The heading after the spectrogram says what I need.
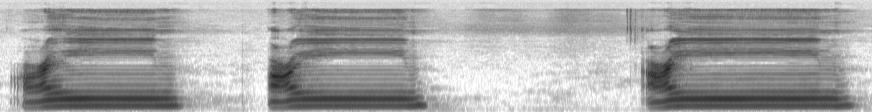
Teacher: عین کو رگڑ کھاتی ہوئی سانس میں گلے کے درمیان سے ادا کیا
